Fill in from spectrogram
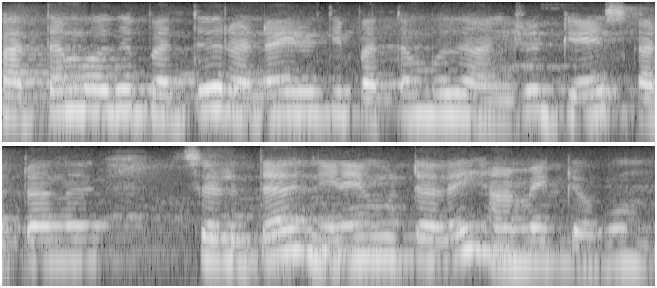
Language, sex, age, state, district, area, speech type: Tamil, female, 18-30, Tamil Nadu, Cuddalore, rural, read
